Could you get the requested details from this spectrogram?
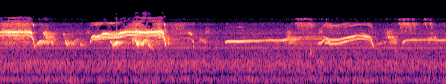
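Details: Bald eagles at the Decorah nest: the father brings up a fish, then the parents squabble over it before the mother feeds the eaglet. Their high, thin whistled chirps and chattering piping come in bursts, some notes sliding up and down.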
